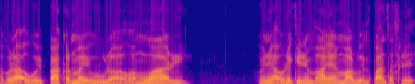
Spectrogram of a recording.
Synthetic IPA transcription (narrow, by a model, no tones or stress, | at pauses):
abaɾaauɦoipakanmaiuɦulahuamuaɾi | weneauɾekinimajanmaluɛmpant̪asle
